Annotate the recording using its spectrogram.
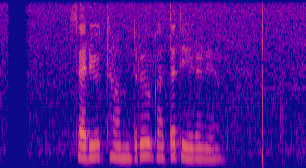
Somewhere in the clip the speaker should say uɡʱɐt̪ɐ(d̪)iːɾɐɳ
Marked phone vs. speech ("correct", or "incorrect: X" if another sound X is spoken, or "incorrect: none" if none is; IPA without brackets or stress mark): incorrect: t̪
